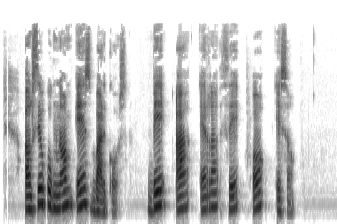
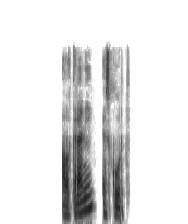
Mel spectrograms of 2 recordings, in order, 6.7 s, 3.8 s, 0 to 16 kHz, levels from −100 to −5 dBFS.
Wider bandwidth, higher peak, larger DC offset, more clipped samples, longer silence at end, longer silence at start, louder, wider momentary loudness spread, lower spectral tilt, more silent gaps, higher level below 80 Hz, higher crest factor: first, 11.5 kHz vs 8.2 kHz; about the same, 0 dBFS vs -2 dBFS; neither; neither; second, 0.9 s vs 1.3 s; second, 0.5 s vs 1.25 s; about the same, -21 LUFS vs -21 LUFS; first, 15 LU vs 9 LU; about the same, -5 dB/octave vs -4.5 dB/octave; second, none vs 1.94-2.04 s; second, -72 dBFS vs -58 dBFS; about the same, 22 dB vs 22 dB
